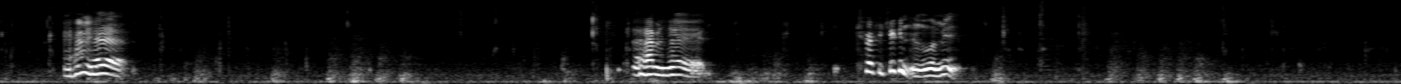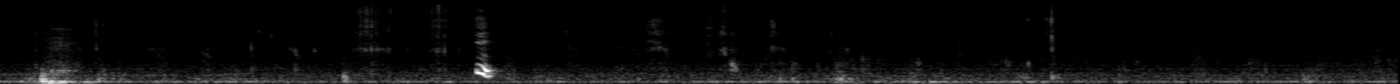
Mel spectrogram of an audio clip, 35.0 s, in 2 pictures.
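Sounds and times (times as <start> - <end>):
chewing and crunching food: 0.0 - 35.0.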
